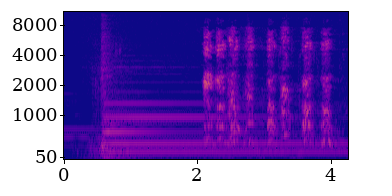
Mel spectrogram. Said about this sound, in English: Shut up, you damn dogs. Whose dogs are these? We're trying to sleep.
